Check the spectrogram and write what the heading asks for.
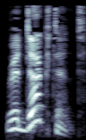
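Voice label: "reductant", English, British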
